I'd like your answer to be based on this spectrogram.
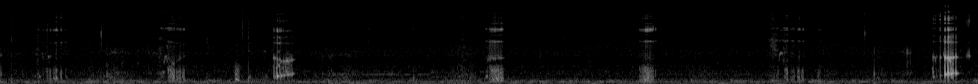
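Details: Repeated hiccups with burp-like release: about seven short, abrupt gulping bursts at roughly one-second intervals over quiet background hum.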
